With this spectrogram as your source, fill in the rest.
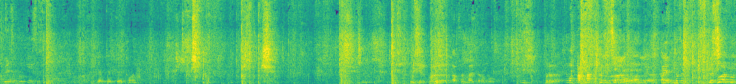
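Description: Gloved punches thud against headgear and gloves.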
